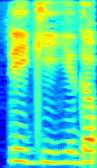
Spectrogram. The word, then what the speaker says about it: rigide: Så har vi rigide organisasjoner. Uttaler jeg det riktig? Rigide. Ja.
